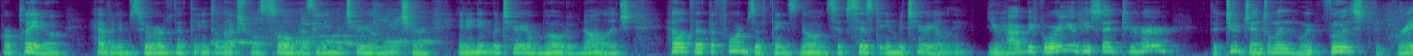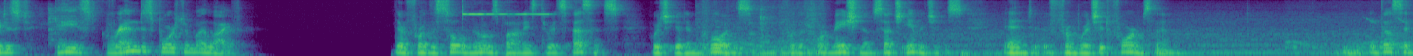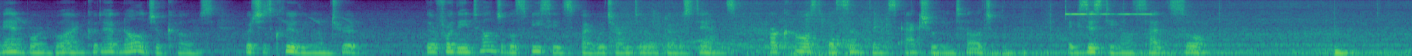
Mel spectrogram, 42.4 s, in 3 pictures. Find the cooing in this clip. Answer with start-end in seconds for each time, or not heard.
2.1-4.4, 13.4-15.1, 21.1-22.4, 26.9-28.2, 34.3-37.2.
